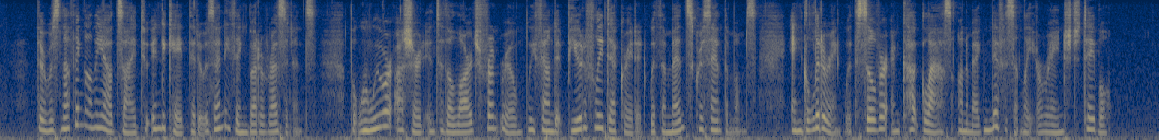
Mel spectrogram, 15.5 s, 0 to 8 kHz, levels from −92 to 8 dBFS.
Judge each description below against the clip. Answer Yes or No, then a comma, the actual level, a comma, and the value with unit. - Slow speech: No, average, 175 wpm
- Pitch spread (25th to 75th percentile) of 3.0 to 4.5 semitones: No, average, 5.3 semitones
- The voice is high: Yes, high, 205 Hz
